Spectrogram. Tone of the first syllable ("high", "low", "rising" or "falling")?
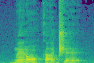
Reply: high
